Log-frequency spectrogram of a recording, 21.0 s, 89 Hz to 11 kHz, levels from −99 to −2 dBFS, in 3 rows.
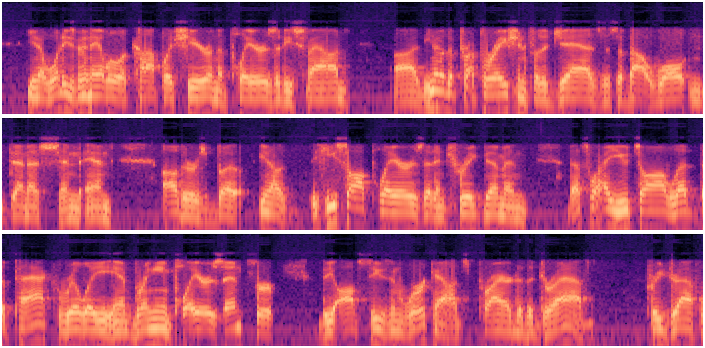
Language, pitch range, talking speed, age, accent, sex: English, 85-95 Hz, 175 wpm, 50-69, American, male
